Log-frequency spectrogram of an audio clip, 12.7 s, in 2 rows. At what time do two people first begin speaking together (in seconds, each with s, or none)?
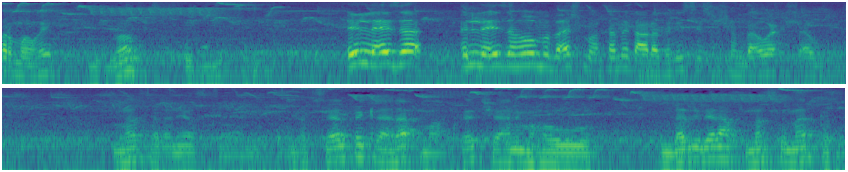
none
